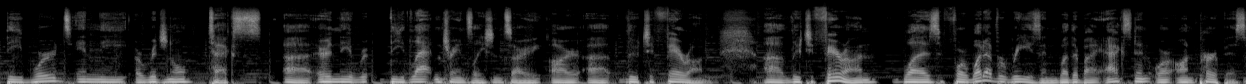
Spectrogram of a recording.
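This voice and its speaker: A man with a fairly low voice talks casually as a livestream host. He explains things step by step, pausing between short phrases. Music plays faintly behind him. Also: darkish tone.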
